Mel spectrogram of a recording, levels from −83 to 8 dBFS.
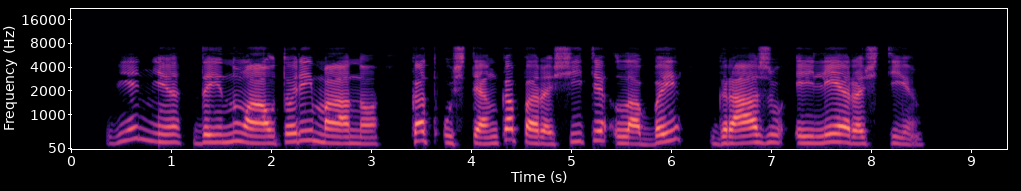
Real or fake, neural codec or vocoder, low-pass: real; none; 7.2 kHz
